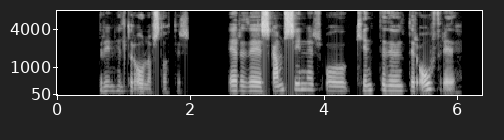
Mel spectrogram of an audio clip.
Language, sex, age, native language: Icelandic, female, 30-39, Icelandic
